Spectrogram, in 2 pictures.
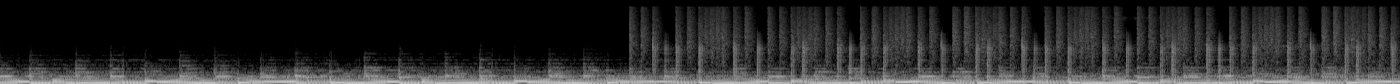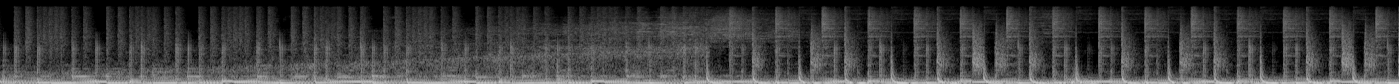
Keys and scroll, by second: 6.0 Page_Down, 10.1 Page_Down, 11.6 Page_Down, 13.2 Page_Down, 14.9 Page_Down, 27.7 Page_Down.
